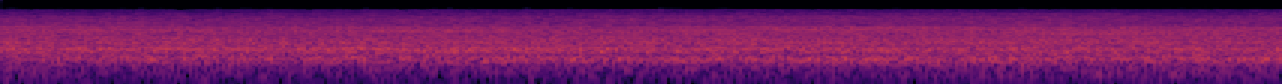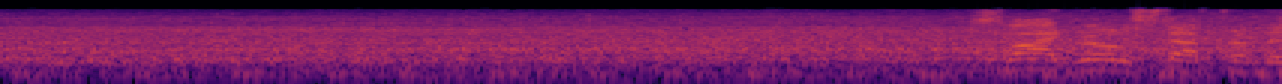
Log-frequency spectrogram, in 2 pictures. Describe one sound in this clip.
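A stadium crowd cheers and roars loudly.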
